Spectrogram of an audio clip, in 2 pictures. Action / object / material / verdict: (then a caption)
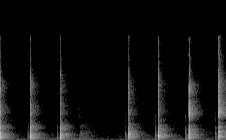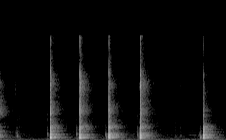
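tap / silicone pop-it fidget toy / silicone / none. A fingertip in a black lace glove presses the hollow bubbles of a large square rainbow silicone pop-it fidget toy row by row. Eleven short, sharp pops sound at an uneven pace, each with a bright snap and a very quick decay.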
